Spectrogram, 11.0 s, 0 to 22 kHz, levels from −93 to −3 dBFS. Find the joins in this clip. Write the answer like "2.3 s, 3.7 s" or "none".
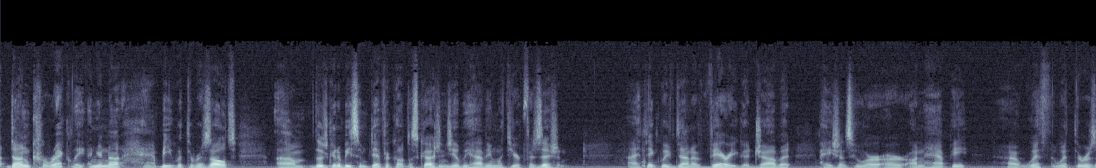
6.3 s, 8.2 s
